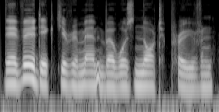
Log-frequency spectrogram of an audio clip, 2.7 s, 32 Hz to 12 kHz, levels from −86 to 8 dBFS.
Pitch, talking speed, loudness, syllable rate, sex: 130 Hz, 155 wpm, -16 LUFS, 4.4 syllables/s, female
